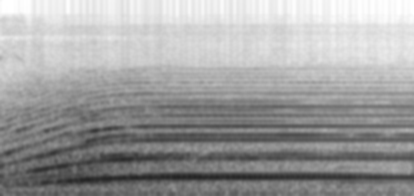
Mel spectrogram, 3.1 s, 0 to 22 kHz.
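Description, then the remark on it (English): Air raid sirens wail over Kyiv, Ukraine, in 2022 during the Russian full-scale invasion. The pitch rises in a long sweep and then holds a steady, sustained tone, loud and continuous with an open-air quality. “Air raid sirens in Kyiv, signalling that the full-scale invasion of a European country in the year 2022 was well underway.”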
